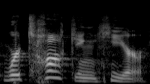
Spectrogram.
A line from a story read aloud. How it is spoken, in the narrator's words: he growled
